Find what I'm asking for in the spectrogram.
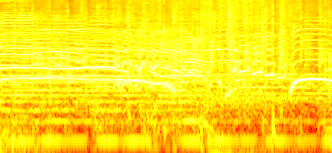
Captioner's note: all cheering; triumphant music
